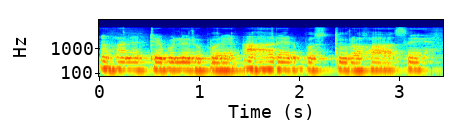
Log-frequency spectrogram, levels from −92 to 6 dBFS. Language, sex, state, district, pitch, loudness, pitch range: Bengali, male, Assam, Hailakandi, 140 Hz, -17 LUFS, 135-145 Hz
